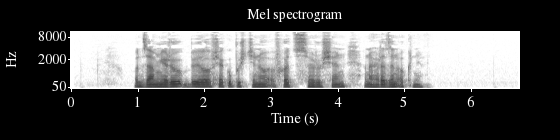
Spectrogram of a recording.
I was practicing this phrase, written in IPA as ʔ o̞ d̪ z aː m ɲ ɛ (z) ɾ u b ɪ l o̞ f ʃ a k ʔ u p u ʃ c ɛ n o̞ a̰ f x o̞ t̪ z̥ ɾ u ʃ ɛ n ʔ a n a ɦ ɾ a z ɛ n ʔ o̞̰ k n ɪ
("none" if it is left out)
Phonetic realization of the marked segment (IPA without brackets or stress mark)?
none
